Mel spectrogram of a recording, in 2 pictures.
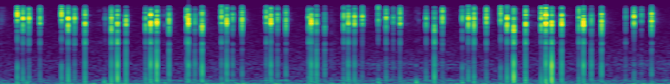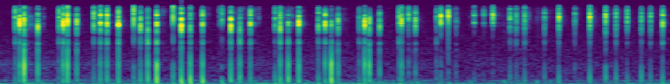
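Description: A hollow, pen-sized black plastic kohl eyeliner pen with a clear plastic cap is held above a table and tapped rapidly with long acrylic nails. Dozens of sharp, dry, bright clicks come in an irregular rhythm with almost no ring and no low end, over a faint hiss between taps.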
